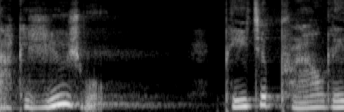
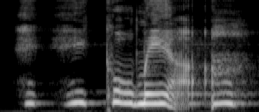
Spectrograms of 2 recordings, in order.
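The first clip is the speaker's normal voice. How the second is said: choked, higher voice through sobs; sobbing; 8 semitones higher, 3 dB louder than usual. A narrator's reading. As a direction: speak through tears, stammering. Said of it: "sobbed Phyllis".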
